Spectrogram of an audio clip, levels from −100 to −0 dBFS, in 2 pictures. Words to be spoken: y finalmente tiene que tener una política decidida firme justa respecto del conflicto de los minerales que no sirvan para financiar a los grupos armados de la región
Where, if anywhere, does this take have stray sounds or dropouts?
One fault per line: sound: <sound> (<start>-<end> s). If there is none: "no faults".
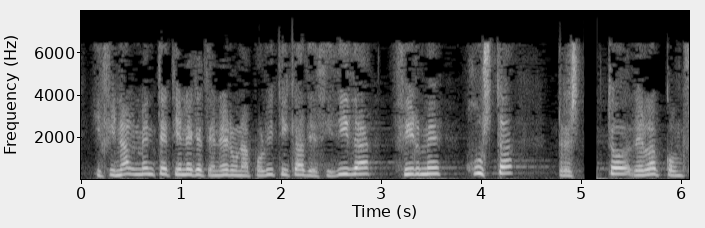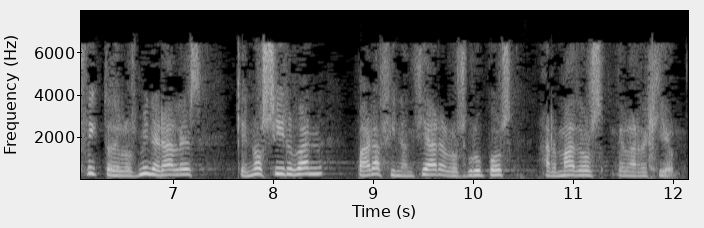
sound: dropout (5.0-5.2 s)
